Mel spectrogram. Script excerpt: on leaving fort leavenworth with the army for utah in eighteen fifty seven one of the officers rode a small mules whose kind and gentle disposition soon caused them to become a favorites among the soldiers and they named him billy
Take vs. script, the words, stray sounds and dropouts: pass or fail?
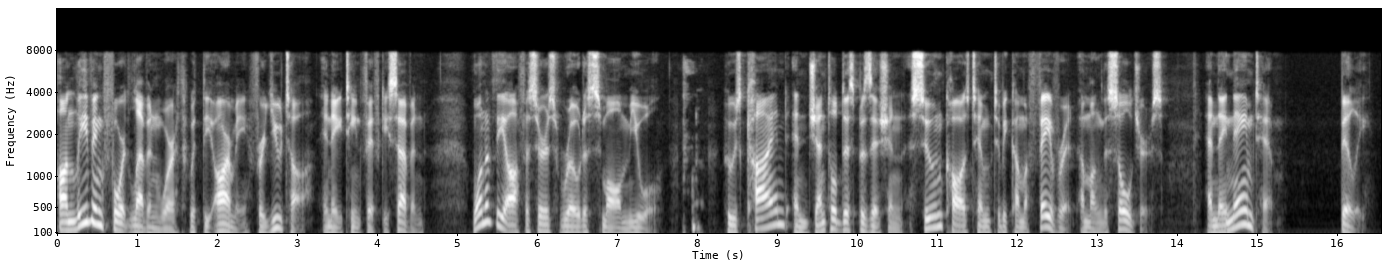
fail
